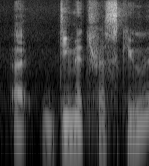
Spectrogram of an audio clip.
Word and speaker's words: Dimitrescu: And there's obviously these creatures out here that kind of lead him to Castle Dimitrescu.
